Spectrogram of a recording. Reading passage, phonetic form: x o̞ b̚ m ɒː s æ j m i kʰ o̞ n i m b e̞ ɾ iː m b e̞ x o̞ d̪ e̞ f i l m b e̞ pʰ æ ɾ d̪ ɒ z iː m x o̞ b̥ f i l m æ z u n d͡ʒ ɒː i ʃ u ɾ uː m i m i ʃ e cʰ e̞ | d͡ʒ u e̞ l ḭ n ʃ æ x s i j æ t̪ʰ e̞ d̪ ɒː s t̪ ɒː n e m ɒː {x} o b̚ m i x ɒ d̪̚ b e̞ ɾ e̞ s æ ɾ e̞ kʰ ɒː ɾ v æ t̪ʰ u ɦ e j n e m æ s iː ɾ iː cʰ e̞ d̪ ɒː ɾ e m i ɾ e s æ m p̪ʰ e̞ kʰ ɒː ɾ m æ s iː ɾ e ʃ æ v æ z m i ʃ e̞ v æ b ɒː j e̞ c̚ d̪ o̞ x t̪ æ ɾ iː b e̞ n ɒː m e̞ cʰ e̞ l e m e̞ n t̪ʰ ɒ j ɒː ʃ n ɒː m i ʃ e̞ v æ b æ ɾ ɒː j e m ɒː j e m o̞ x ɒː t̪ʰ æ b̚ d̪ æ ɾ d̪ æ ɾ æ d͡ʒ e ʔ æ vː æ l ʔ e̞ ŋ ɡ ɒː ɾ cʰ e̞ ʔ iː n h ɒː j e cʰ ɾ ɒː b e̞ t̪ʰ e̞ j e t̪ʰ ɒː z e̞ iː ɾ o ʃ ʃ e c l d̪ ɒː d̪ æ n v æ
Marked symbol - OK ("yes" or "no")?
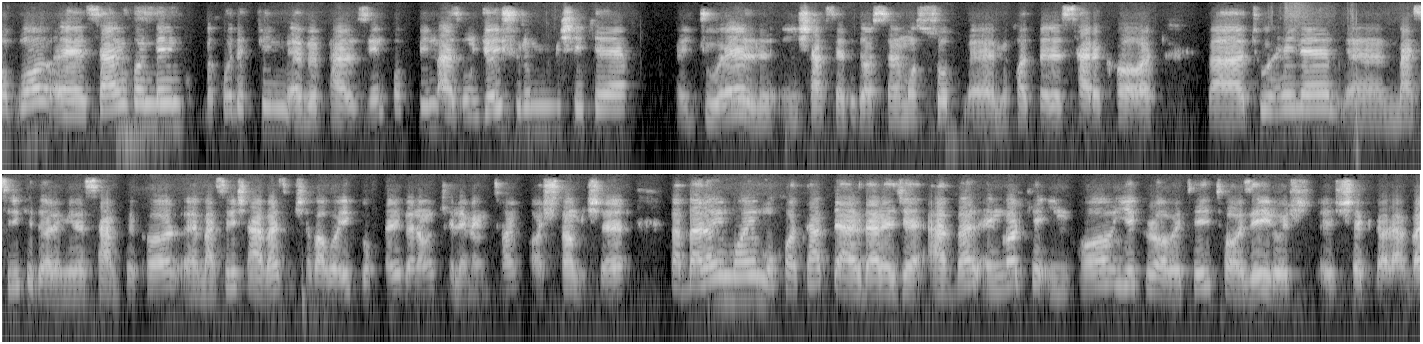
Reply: no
